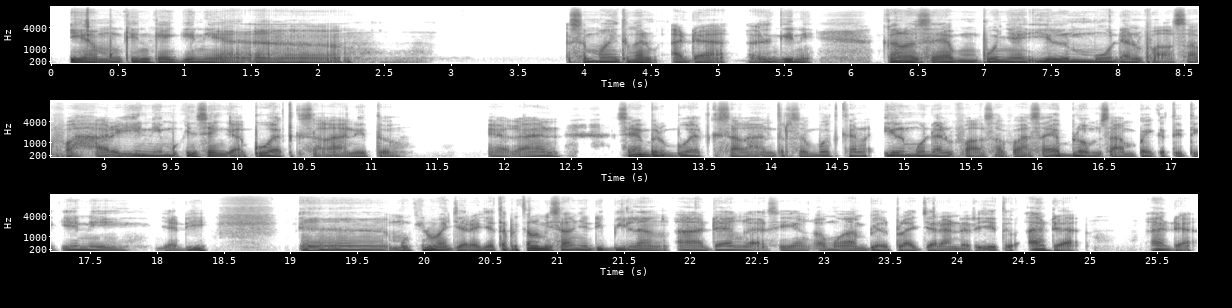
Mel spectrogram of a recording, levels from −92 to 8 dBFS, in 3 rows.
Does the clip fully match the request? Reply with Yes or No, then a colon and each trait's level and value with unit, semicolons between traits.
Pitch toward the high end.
No: very low, 85 Hz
